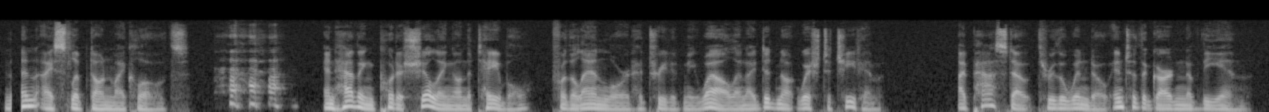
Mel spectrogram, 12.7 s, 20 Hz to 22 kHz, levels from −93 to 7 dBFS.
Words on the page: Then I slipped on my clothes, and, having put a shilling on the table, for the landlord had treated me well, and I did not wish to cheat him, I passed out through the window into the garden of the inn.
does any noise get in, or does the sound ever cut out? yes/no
yes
